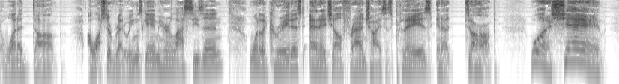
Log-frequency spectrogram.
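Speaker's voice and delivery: put-on California accent. Recounting watching a Red Wings game at this arena, California accent. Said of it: "So I just go California".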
